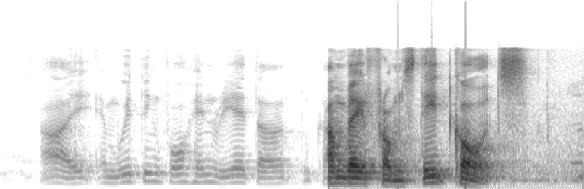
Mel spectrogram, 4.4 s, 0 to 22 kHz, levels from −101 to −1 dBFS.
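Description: From the start until 2.47 s the speech sits in an audio dropout to a faint residue, likely a lost signal on a live path, leaving only a faint trace about 35 dB down: a near-flat waveform and a dim spectrogram. Between 2.99 and 3.75 s come four CD scratch ticks, the longest about 2 milliseconds, where unrecoverable data was patched, showing as thin vertical lines on the spectrogram.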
